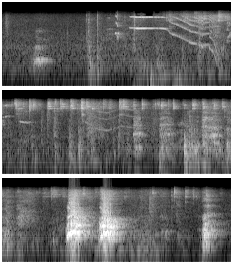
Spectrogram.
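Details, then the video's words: Two dogs, possibly Norwegian Elkhound mixes with curled tails, bark indoors to alert their owner to a delivery man dropping off a futon; a burst of sharp barks late on, with whines and rustling between. "letting me know the futon has arrived"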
